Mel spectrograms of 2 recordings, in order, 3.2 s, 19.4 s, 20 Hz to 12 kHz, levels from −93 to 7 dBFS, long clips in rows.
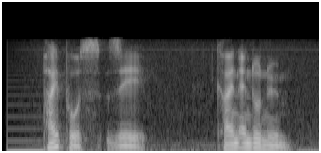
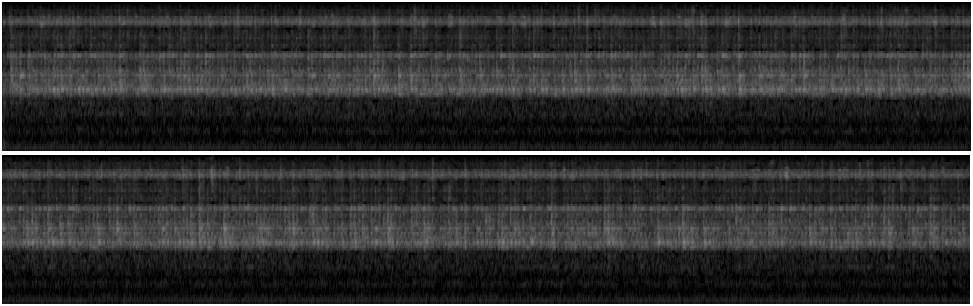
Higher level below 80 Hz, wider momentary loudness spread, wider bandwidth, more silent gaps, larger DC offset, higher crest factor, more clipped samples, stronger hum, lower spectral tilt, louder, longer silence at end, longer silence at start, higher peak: first, -44 dBFS vs under -90 dBFS; first, 8 LU vs 2 LU; second, 5.2 kHz vs 12 kHz; neither; neither; about the same, 22 dB vs 18 dB; neither; neither; first, -11 dB/octave vs 3.5 dB/octave; first, -25 LUFS vs -45 LUFS; about the same, 0 s vs 0 s; about the same, 0 s vs 0 s; first, -4 dBFS vs -30 dBFS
